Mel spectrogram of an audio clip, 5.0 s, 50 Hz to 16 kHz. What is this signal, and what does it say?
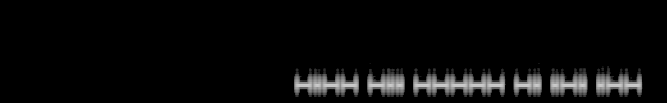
Morse code, heard as a keyed tone, about 35 wpm, 700 Hz. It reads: YD0NRW
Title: DXCC-100 Call Signs - 6 Characters - Repeated 3x - 35wpm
